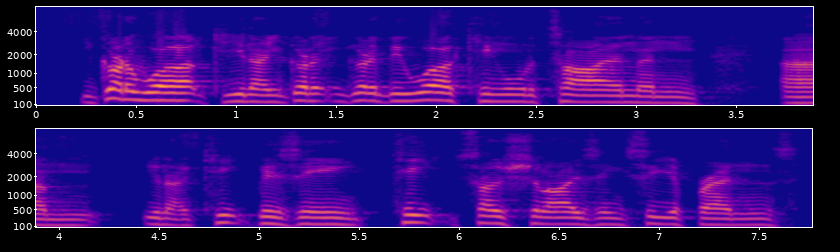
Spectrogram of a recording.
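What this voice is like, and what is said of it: Imitates another person's voice. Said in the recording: “That was an impression of my dad”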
